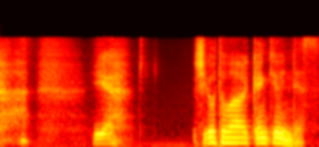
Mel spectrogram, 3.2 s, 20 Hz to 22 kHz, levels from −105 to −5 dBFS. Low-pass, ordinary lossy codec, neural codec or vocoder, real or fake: none; none; codec, 16 kHz, 0.5 kbps, X-Codec, WavLM features, trained on Multilingual LibriSpeech; fake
